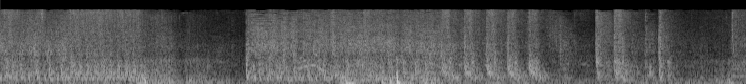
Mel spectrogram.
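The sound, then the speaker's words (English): Gunfire from shooters firing across into a cornfield: many rapid shots crackle in dense bursts over a steady rumble, with brief lulls between volleys, for the whole clip. “They're shooting right across into that cornfield there. That's pretty close.”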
